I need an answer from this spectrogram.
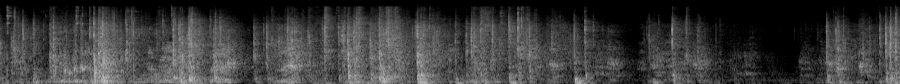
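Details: Two dogs, a Great Pyrenees and a Golden Retriever, playing together at home: dense, rough growls, grunts and huffing bursts come in quick overlapping rushes, then thin out into scattered scuffles before rising again at the end.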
